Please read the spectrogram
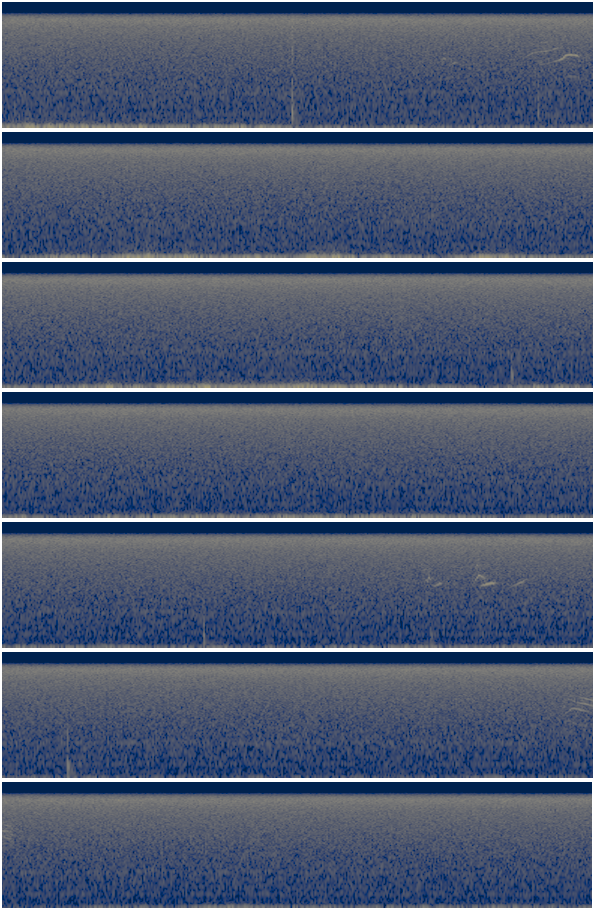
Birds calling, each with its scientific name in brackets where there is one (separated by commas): Hawaii Amakihi (Chlorodrepanis virens)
